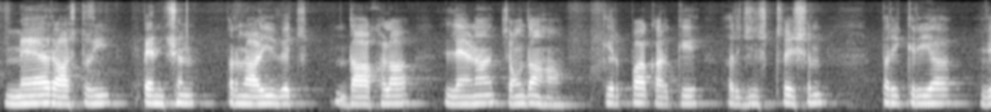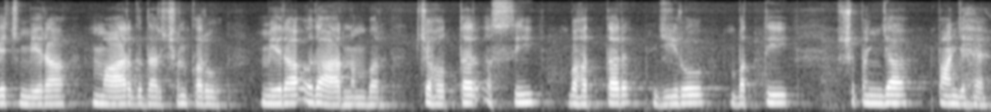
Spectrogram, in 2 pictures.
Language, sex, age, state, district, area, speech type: Punjabi, male, 45-60, Punjab, Hoshiarpur, rural, read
